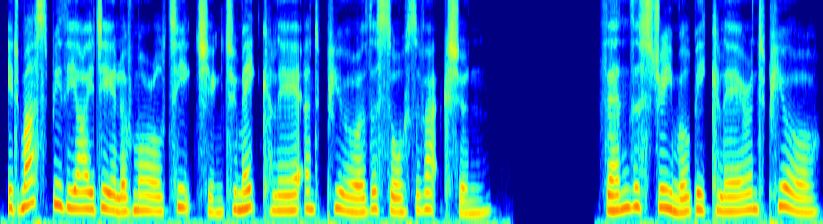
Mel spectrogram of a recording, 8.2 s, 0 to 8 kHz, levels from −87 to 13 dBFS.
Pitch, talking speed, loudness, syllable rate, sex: 205 Hz, 180 wpm, -17 LUFS, 4.3 syllables/s, female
